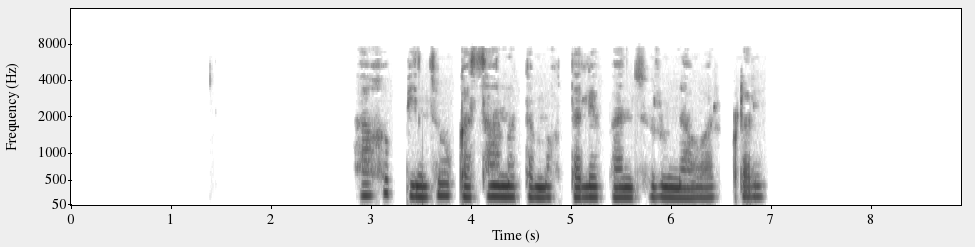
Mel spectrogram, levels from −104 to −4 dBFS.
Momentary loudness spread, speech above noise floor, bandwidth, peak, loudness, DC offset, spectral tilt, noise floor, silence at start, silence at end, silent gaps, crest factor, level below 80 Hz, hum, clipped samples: 10 LU; over 55 dB; 7.8 kHz; -18 dBFS; -36 LUFS; under 0.1%; -6 dB/octave; under -90 dBFS; 2.85 s; 2 s; 3.23-3.34 s, 3.84-3.88 s, 4.91-4.99 s, 6.49-6.61 s; 20 dB; -80 dBFS; none; under 0.1%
